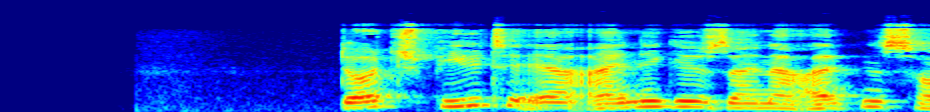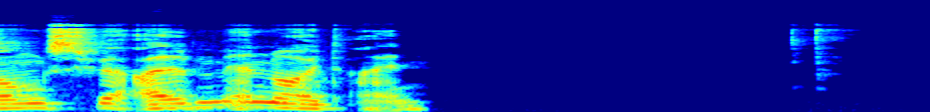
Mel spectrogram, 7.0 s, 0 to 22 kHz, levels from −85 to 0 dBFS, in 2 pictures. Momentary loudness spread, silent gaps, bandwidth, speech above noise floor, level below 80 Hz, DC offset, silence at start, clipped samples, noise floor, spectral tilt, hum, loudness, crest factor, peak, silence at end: 10 LU; none; 9.6 kHz; 68 dB; -60 dBFS; under 0.1%; 1.3 s; under 0.1%; -86 dBFS; -3 dB/octave; none; -17 LUFS; 18 dB; -2 dBFS; 1.9 s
